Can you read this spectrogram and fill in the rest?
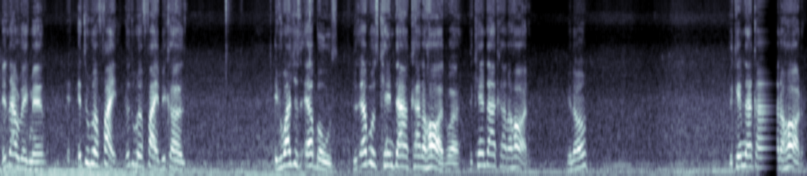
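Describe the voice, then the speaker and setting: Earnest high-voiced man in his fifties. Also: lively intonation, normal speed, pauses often, noisy background. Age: 50s. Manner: repetitive, earnest, talks to chat. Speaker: retired fighter and acupuncture physician. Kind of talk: casual livestream fight breakdown.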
